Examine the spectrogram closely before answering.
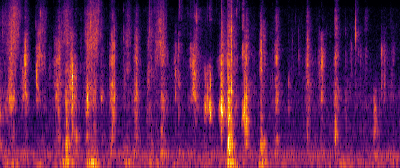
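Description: Crisp noodles crackle and rustle under a hand.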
